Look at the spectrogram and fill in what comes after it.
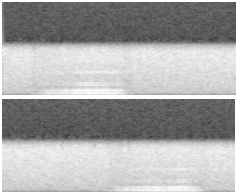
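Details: Two rough, rumbling snores about four seconds apart, each lasting around a second, with quiet breathing between them; an adult woman (mother) snoring during sleep.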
